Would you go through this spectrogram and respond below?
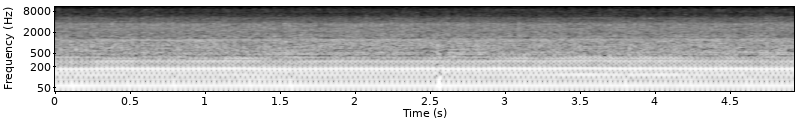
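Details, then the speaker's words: Troy-Bilt Pony rear-tine tiller, 5 hp Briggs & Stratton, after carburetor soaked in brake cleaner and main nozzle jet cleared with copper wire, reinstalled second time: small single-cylinder chugging steadily without surging or dying; now runs normally. "second time the carburetor is installed I think cleaning that jet out with that copper wire was the winning ticket"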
